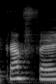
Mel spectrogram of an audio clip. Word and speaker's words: café: duas partes só que as partes mais forte de café café qual é a babá mais forte de café qual é a sílaba tônica café vocês concordam comigo que é o fé então a sílaba mais forte de café é a última vamos pra próxima palavra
